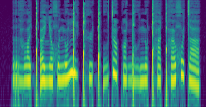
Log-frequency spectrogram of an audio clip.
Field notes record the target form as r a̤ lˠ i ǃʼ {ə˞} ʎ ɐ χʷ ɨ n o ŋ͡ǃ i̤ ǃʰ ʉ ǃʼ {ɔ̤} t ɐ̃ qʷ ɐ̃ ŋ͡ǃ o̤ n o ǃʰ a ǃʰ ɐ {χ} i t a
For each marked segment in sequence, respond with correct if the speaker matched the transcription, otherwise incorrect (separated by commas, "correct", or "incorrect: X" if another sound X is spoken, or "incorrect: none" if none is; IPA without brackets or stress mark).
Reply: incorrect: ɐ, incorrect: o̤, incorrect: χʷ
